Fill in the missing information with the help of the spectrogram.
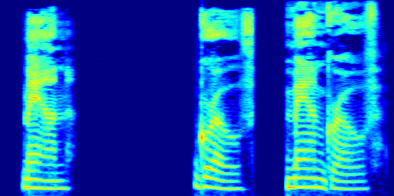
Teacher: Emphasize man and keep grove smooth.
